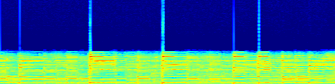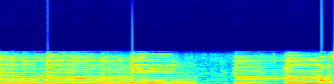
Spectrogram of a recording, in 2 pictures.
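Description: Acoustic guitar strummed in a steady rhythm, with a short break about eight seconds in before the strumming picks up again.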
